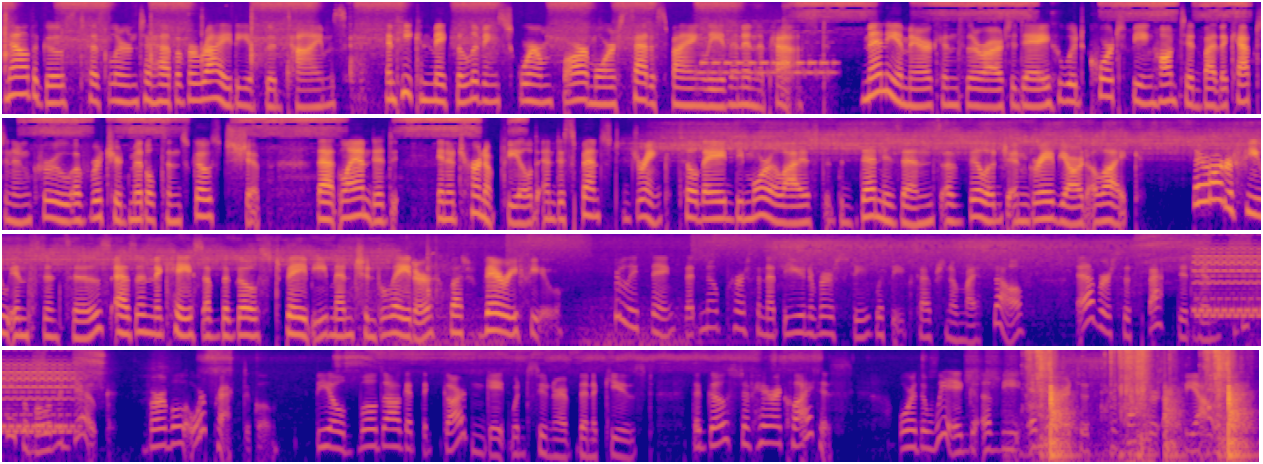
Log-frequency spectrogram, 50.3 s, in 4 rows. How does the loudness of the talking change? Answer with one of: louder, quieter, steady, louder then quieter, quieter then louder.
quieter.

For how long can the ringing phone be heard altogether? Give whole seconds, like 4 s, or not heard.
4 s.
